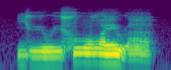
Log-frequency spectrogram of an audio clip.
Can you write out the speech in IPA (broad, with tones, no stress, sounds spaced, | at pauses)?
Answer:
j ɨː˨ ɹ ɨ˨ x uː˦ lˠ e˦ ɹ a˨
